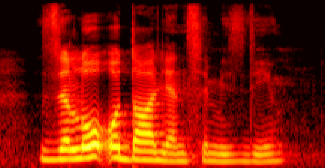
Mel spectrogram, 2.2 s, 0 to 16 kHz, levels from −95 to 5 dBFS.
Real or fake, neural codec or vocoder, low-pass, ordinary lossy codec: real; none; 14.4 kHz; none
